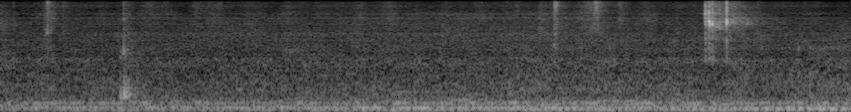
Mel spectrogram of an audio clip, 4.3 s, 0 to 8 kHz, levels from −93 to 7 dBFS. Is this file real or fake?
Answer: fake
